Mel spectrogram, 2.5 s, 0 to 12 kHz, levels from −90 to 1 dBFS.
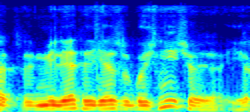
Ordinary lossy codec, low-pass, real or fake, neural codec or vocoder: Opus, 24 kbps; 9.9 kHz; fake; vocoder, 22.05 kHz, 80 mel bands, Vocos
